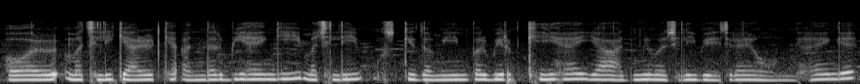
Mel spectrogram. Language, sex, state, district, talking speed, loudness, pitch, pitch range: Hindi, female, Uttar Pradesh, Lucknow, 145 wpm, -18 LUFS, 225 Hz, 215-235 Hz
